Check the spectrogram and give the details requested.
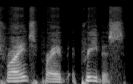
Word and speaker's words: Reince Priebus: I can't quite figure out how to pronounce Reince Priebus. Have I correctly pronounced that one? It's Reince Priebus.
